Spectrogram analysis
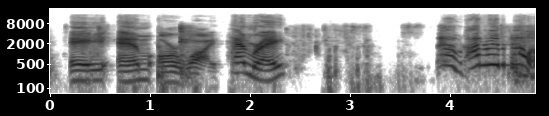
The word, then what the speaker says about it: Henry: It's Hamry. Henry.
